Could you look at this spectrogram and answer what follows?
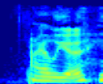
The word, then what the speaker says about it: Hylia: Maybe do like a lake house on Lake Hilly, Hylia, yeah. I always said it wrong as a kid.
